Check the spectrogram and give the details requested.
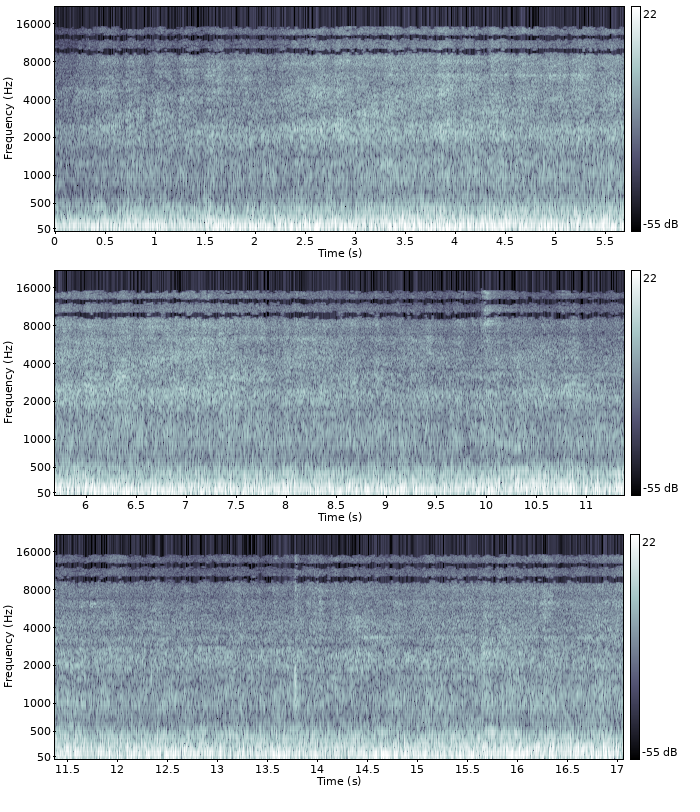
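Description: Covered hopper cars of a freight train rolling past close by: a steady rumble of steel wheels on rail.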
